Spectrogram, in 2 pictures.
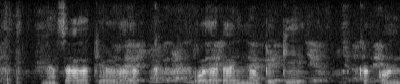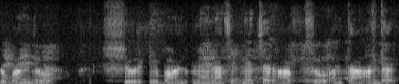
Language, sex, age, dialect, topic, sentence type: Kannada, female, 25-30, Northeastern, banking, statement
